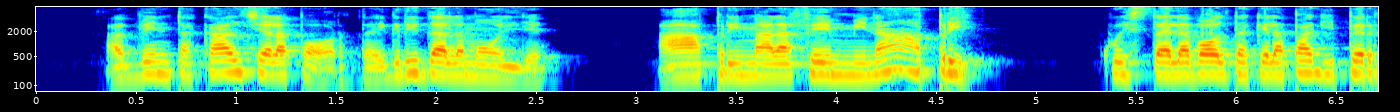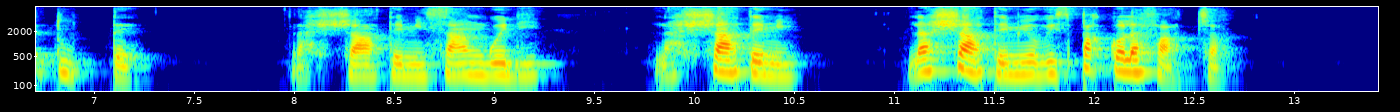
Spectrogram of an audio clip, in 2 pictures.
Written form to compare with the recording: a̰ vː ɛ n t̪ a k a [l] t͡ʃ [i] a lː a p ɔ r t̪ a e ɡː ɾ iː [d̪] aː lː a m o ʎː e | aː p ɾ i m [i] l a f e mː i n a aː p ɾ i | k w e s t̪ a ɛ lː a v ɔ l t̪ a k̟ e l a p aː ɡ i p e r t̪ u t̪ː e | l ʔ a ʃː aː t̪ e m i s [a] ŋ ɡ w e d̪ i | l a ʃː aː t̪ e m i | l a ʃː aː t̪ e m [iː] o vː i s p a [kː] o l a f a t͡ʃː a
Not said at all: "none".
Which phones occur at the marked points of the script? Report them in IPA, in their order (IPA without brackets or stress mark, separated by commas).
l, i, d̪, a, a, i, kː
